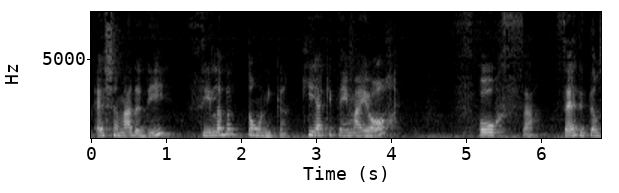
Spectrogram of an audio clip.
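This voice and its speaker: A woman's voice: mid-range voice, a bit bright, slight background noise. A woman teaching a grammar lesson, stretching out and calling out example words as she explains.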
